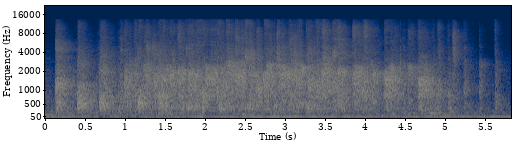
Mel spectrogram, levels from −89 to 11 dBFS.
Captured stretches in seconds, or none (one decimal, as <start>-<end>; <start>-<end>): 1.0-4.3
